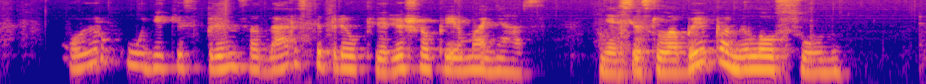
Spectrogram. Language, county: Lithuanian, Vilnius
